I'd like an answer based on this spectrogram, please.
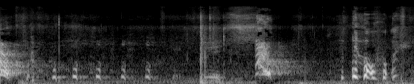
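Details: Four-month-old Rottweiler puppy angry at a bucket: a run of short, low, gruff yaps about every quarter second, then a pause and a few louder, harsher barks, with clattering in between.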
